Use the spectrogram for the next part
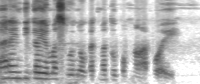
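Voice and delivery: ordinary talk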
